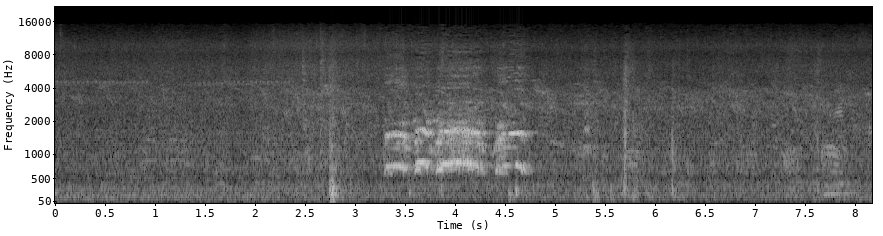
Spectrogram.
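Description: A rooster crowing once, a loud call about a second and a half long around the middle, with a single sharp knock just before it.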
